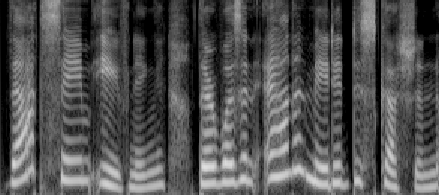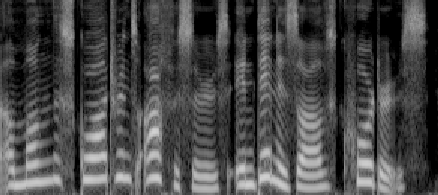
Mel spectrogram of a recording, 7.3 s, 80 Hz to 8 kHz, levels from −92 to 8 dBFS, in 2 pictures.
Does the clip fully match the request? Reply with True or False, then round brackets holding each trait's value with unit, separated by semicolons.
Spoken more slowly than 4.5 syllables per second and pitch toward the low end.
False (4.3 syllables/s; 265 Hz)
